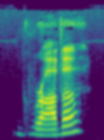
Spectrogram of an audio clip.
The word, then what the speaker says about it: Gravaa: And I wanted to start with the, I think it's pronounced Grava, G-R-A-V-A-A, tire inflation system.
